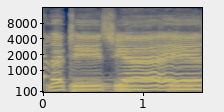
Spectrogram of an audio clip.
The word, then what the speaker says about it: Letizia: L-E-T-I-Z-I-A. – Do I pronounce that fifth way? – Leticia is the Queen's first name.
